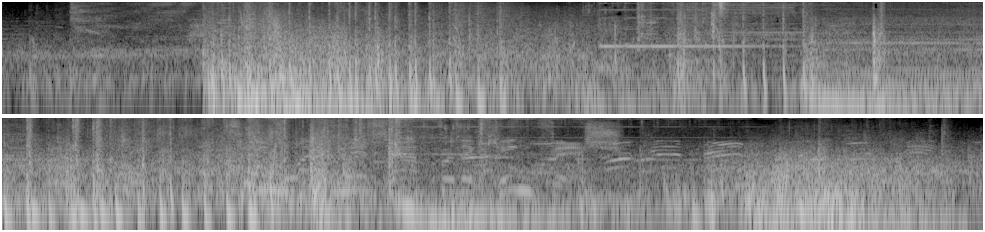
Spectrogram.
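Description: A gun fires in rapid bursts close by.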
